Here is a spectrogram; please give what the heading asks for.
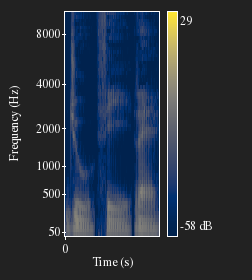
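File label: "juthire", concatenated syllables; Affixing experiment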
